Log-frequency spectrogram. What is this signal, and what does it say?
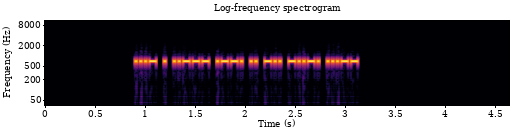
Morse code, heard as a keyed tone, about 47 wpm, 690 Hz. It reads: VE2PID/3
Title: K1USN SST QSO Practice - 50wpm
